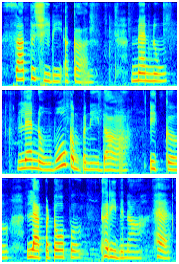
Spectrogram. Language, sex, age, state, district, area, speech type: Punjabi, female, 18-30, Punjab, Fazilka, rural, spontaneous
